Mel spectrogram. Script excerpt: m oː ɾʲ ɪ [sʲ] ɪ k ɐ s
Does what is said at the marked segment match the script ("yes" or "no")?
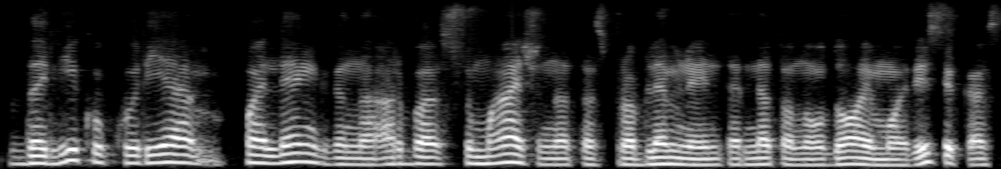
no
